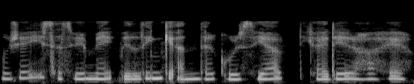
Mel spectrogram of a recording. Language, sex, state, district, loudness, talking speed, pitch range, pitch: Hindi, female, Arunachal Pradesh, Papum Pare, -24 LUFS, 190 wpm, 245-275 Hz, 255 Hz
